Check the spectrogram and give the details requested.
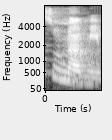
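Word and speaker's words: tsunami: এটার অন্যতম একটা কারণ সুনামি সুনামি শুরুতে থাকলে আমরা উচ্চারণ করে সুনামি বলি সুনামি ন্যাচারাল ডিজাস্টার এটা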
